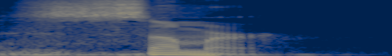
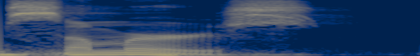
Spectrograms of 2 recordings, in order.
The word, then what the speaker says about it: Summer: And I said that correctly this time because I want to say during the interview, I kept calling him Summers. And there's no S at the end of his last name.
